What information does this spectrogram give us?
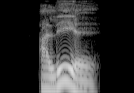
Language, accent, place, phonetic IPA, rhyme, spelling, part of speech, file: German, Germany, Berlin, [aˈleːl], -eːl, allel, adjective, De-allel.ogg
- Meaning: 1. allelic 2. allelomorphic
